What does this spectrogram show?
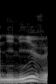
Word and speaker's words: Ninive: Ouais, alors voilà, en français Ninive, et c'est la même façon de prononcer en anglais, mais pas écrit pareil.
